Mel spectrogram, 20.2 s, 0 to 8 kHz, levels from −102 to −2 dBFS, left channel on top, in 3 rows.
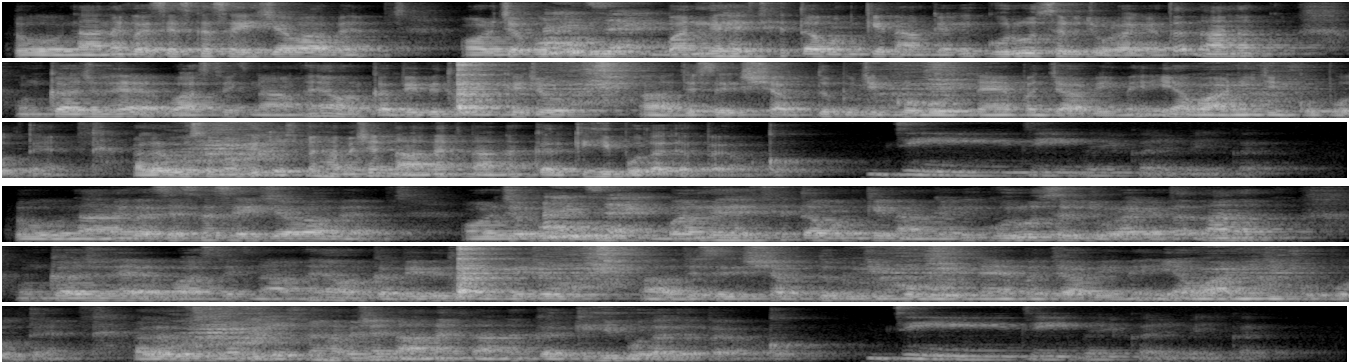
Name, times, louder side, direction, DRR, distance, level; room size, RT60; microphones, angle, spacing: voice 1, 0.1-17.4, left 3 dB, 85° left, 3 dB, 0.4 m, -36 dB
voice 2, 2.7-3.3 5.5-5.7 14.6-14.9 17.8-19.7, right 1 dB, 15° right, -3 dB, 0.4 m, -41 dB
sound 1, 9.0-9.8 10.9-11.6 12.5-13.3 13.7-13.8 14.2-14.8, left 1 dB, 25° left, 0.8 m, -37 dB
2.4 x 2.3 x 2.7 m, 0.95 s
head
